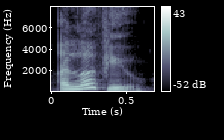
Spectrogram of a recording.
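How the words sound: The words flow together with rhythmic stress. The speaker calls it right. "이런 식으로 리듬이 생기도록"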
